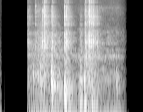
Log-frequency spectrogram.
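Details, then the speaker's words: Evercross e-scooter shaken by hand: light metallic clatters in short bursts inside the front housing under the screen. The owner suspects a loose screw that could cause a short; performance unaffected; loose screw rattle. "all right so you can obviously you obviously hear the rattle in there"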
